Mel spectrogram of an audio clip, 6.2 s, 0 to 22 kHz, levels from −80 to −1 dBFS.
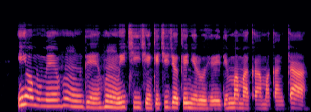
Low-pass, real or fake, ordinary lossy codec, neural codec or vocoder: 9.9 kHz; real; none; none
